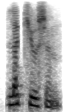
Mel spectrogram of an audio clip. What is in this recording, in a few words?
"locution", Indian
